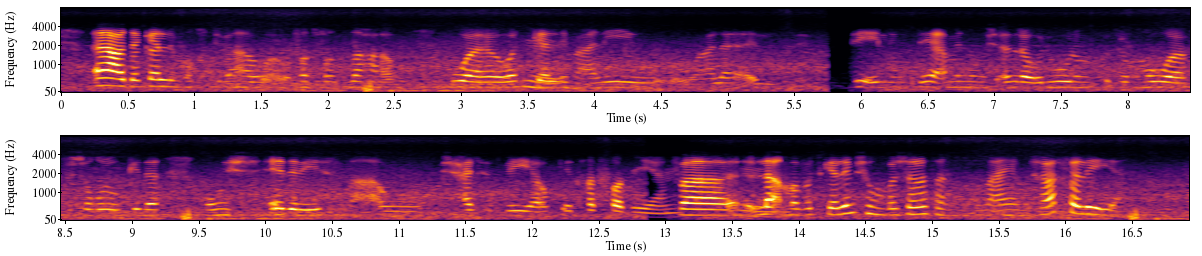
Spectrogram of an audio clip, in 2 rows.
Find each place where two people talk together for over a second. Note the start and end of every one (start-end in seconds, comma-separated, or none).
none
